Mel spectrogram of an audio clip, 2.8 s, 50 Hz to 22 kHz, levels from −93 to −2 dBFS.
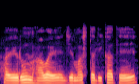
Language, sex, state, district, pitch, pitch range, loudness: Chhattisgarhi, male, Chhattisgarh, Jashpur, 125 Hz, 120-135 Hz, -17 LUFS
